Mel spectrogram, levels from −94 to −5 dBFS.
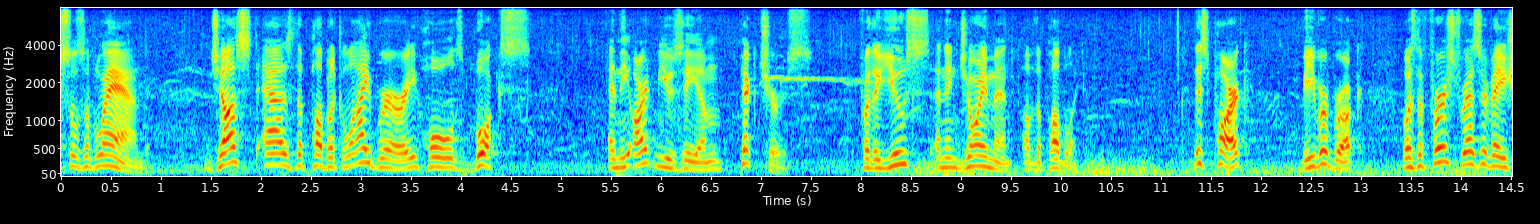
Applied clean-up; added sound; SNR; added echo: none; none; none; none.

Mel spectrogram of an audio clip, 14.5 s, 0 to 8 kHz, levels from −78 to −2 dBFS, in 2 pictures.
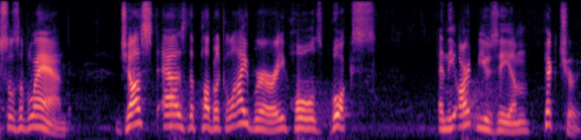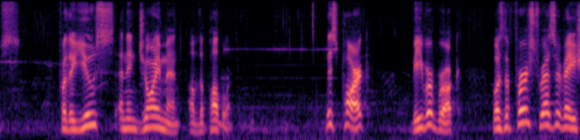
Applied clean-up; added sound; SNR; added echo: neural separator model SepFormer DNS4.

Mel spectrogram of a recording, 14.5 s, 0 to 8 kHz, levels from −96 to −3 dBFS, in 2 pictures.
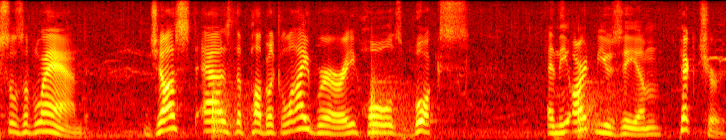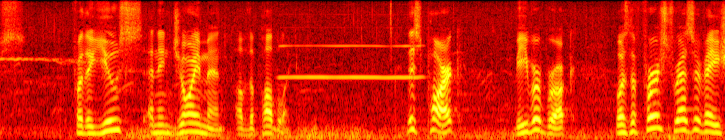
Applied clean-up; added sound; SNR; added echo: none; Fireworks + Wind instrument, woodwind instrument; 12 dB; none.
